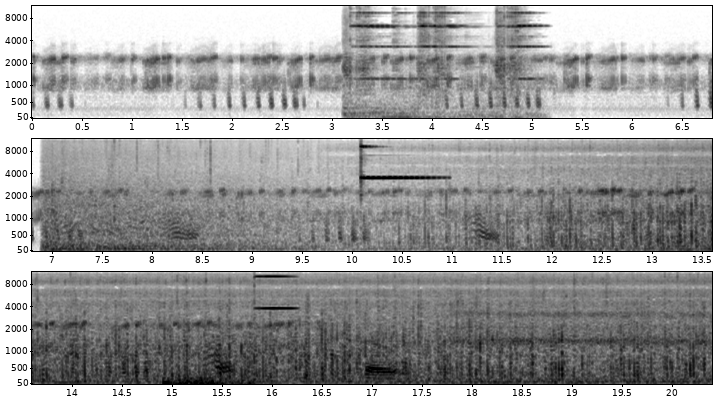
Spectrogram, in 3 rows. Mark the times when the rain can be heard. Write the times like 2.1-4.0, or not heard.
6.8-20.3.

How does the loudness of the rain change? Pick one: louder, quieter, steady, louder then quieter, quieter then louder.
louder.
